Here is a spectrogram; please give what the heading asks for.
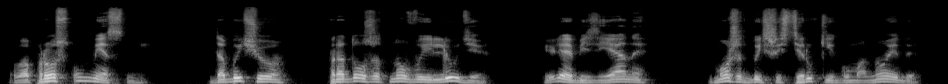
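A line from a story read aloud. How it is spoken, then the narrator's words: Calm answer. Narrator (Russian): спокойно ответил Нотан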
